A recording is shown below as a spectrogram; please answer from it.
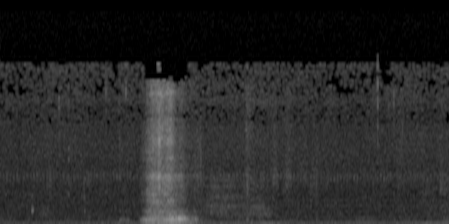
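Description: A brief scraping rub, about one and a half seconds in, of plastic drawing instruments sliding over paper on a drawing board, over a faint steady hum.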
